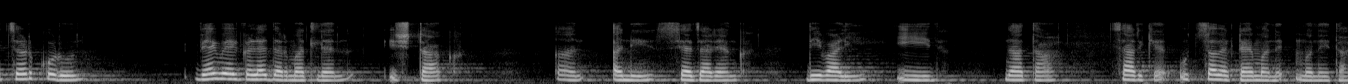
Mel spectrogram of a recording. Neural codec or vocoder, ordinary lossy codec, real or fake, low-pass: none; none; real; 7.2 kHz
